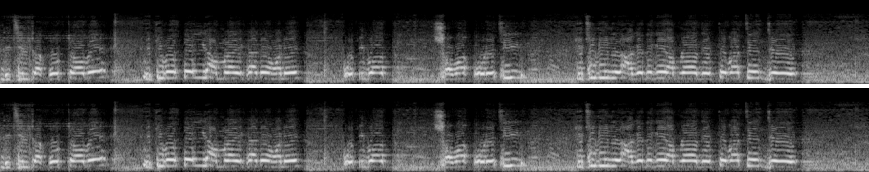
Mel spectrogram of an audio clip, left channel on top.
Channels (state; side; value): identical; both; correlation 1.00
